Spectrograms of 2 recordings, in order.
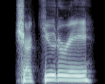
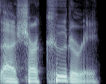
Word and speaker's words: charcuterie: Charcuterie is not the way to pronounce that, and is definitely how I've been pronouncing it. It's charcuterie. It's the thing to remember. Charcuterie isn't cute. So mind that.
